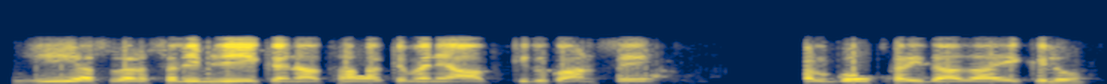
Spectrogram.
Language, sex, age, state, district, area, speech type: Urdu, male, 18-30, Uttar Pradesh, Saharanpur, urban, conversation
